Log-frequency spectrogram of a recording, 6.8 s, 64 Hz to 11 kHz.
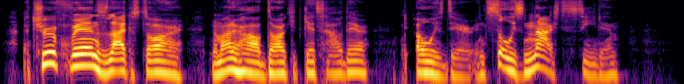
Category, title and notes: Speech > Solo speech
Surfer dude - A true friend is like a star 2
Subject : Recording my friend going by OMAT in his van, for a Surfer like voice pack. Date YMD : 2025 August 06 Location : At Vue de tout albi in a van, Albi 81000 Tarn Occitanie France. Shure SM57 with a A2WS windshield. Weather : Sunny and hot, a little windy. Processing : Trimmed, some gain adjustment, tried not to mess too much with it recording to recording. Done inn Audacity. Some fade in/out if a oneshot. Notes : Tips : Script : A true friend is like a star, no matter how dark it gets out there, they're always there and always nice to see them.
France, August, VA, Adult, 20s, Male, Surfer, A2WS, RAW, FR-AV2, SM57, mid-20s, In-vehicle, 2025, Mono, English-language, Dude, Single-mic-mono, Tascam, philosophical-bro, Cardioid, Voice-acting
